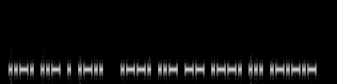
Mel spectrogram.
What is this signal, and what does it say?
Morse code, heard as a keyed tone, about 46 wpm, 700 Hz. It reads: FUEL PUMPS.
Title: Pangram Challenge v2 - 45wpm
